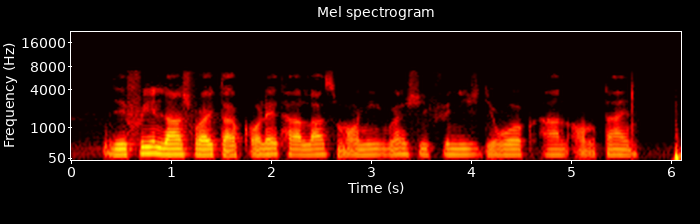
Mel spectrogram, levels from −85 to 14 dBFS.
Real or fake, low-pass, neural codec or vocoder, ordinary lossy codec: fake; 7.2 kHz; codec, 16 kHz, 2 kbps, X-Codec, HuBERT features, trained on LibriSpeech; none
